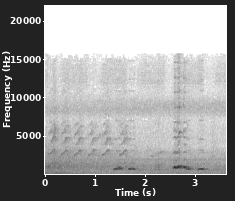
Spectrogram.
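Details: Young wild grey butcherbird in Australia, about four months old and tame, practising adult calls outside an office window: a few soft, mellow, slightly downslurred fluting notes in two short bursts over steady background hum.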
